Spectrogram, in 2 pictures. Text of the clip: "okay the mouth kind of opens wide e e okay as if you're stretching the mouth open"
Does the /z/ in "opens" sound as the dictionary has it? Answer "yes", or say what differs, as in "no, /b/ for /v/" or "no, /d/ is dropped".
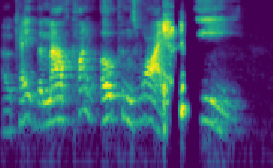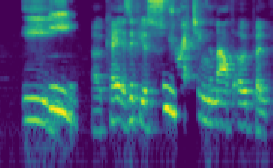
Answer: yes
